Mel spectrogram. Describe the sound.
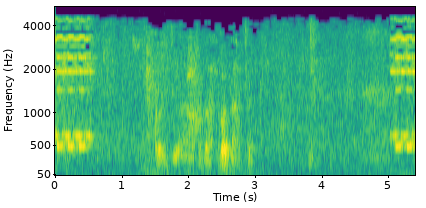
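An electronic telephone ring sounds at the start and again at the end, a steady buzzy tone. Between the rings people talk.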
